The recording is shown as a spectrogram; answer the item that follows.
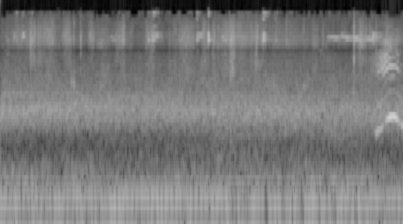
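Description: Steady low rumble of wind buffeting the microphone. Near the end comes a short call that rises and falls in pitch.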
